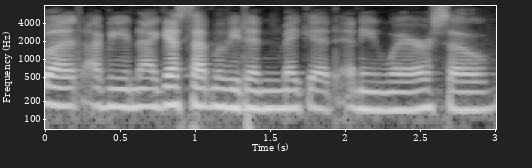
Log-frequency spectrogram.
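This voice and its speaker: Speaking at a fairly quick pace, a woman with a slight Southern US accent has a very deep, low voice and a monotone, flat intonation. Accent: subtle southern. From US South. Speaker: film podcast co-host. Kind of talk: casual chat.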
